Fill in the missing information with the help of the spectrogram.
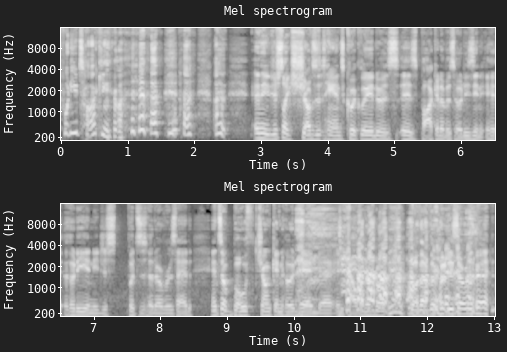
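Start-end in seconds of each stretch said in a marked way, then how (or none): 0.0-1.0 high, squeaky, baffled, incredulous voice. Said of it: "I'm like".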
